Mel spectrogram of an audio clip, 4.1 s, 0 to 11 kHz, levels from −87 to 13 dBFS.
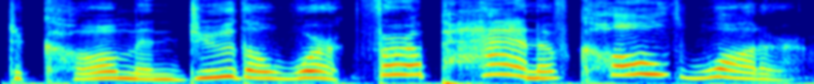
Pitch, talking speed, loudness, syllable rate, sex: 275 Hz, 175 wpm, -15 LUFS, 3.3 syllables/s, female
